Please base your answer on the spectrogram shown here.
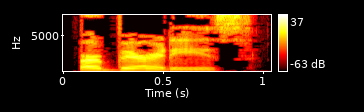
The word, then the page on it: barbarities: British English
